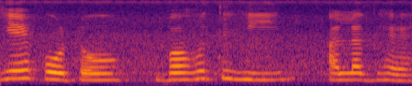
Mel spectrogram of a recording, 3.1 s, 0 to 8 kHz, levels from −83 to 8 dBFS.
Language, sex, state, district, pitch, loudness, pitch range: Hindi, female, Haryana, Rohtak, 235 Hz, -18 LUFS, 230-255 Hz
